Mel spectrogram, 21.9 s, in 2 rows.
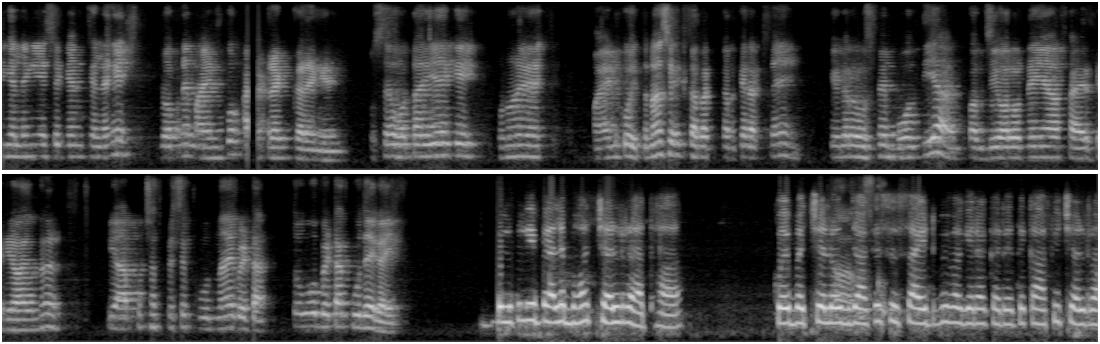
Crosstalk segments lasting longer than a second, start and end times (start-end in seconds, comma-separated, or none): none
